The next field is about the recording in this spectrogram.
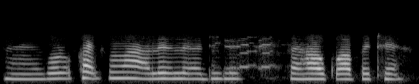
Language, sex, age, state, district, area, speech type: Santali, female, 18-30, West Bengal, Purba Bardhaman, rural, conversation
